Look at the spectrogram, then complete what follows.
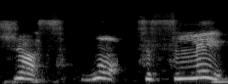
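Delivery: slow, drawn-out stage whisper. Speaking in character while the party flees a necromancer: stage whisper. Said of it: "I say that under my breath. I'm stage whispering".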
